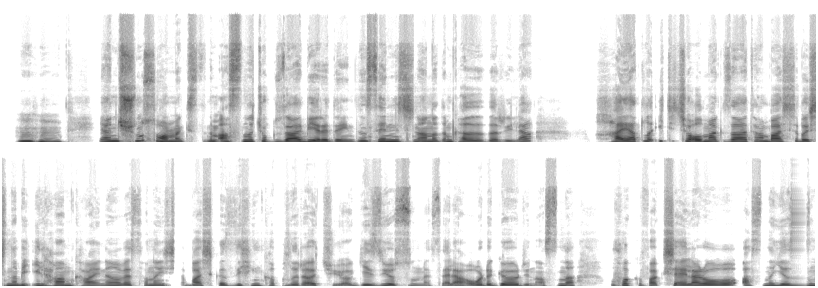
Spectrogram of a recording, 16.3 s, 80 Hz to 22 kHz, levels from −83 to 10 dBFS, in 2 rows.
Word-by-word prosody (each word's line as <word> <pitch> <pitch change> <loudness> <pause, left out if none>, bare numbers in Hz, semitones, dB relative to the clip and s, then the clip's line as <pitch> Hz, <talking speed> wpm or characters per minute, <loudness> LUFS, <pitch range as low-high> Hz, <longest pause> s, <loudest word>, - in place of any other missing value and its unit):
Hı 265 - 0
hı. 205 -7 0 0.4
Yani, 275 +2 +3
şunu 335 +5 +4
sormak 200 - +3
istedim 190 +3 -4
aslında 250 +6 +3
çok 260 -1 -5
güzel 230 +2 +5
bir 210 - +4
yere 165 -5 +5
değindin. 155 - -1
Senin 230 -3 +4
için 245 -1 -1
anladığım 210 +3 +1
kadarıyla 185 - -1 0.6
hayatla 265 +6 +3
iç 295 +1 -8
içe 300 -1 -2
olmak 260 +2 +4
zaten 265 +2 +2
başlı 240 +3 +2
başına 240 +2 +1
bir 265 - -3
ilham 210 -1 -2
kaynağı 195 +4 -5
ve 210 - -1
sana, 205 0 -7
işte, 200 -2 -11
başka 185 +4 -3
zihin 200 +3 -7
kapıları 190 0 -7
açıyor. 165 -2 -5
Geziyorsun 185 0 -3
mesela, 145 +5 -6
orada 200 +2 -2
gördüğün 205 -1 -1
aslında 230 0 -6 0.3
ufak 285 -2 -4
ufak 220 - -4
şeyler, 235 +1 +1
o 240 - +4
o, 225 -1 +1
aslında 215 +3 -6
yazın 205 +1 -3
215 Hz, 165 wpm, -21 LUFS, 195-245 Hz, 0.6 s, güzel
